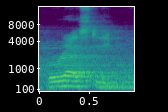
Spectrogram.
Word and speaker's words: wrestling: suppose आपको रेस्ट का spelling आता है, रेस्ट इज़ the small spelling, तो रेस्ट के पहले आपको W लगा देना है और उसको वापस एक साथ में रीड करना है, रेस्ट, राइट, WREST, रेस्ट,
